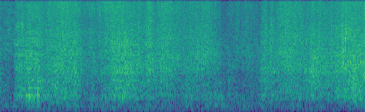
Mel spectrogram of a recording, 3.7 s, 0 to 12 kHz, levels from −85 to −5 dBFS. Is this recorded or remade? recorded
